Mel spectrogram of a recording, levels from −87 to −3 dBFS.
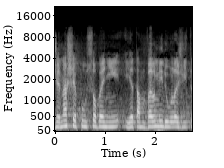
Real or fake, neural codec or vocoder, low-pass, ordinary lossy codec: fake; codec, 44.1 kHz, 7.8 kbps, DAC; 14.4 kHz; MP3, 48 kbps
